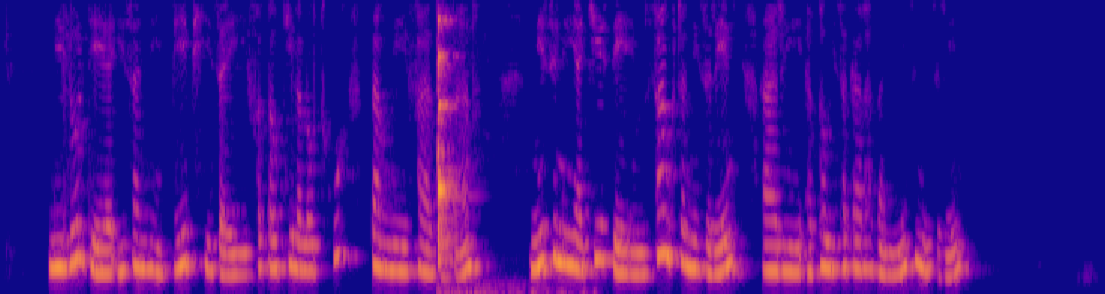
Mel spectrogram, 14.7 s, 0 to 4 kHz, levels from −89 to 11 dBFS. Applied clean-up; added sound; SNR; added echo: classical method WPE with log-MMSE.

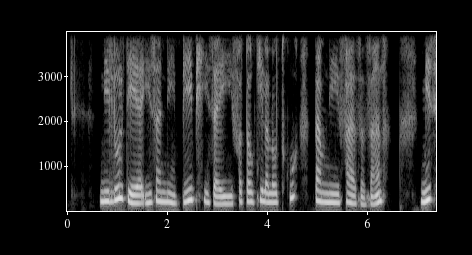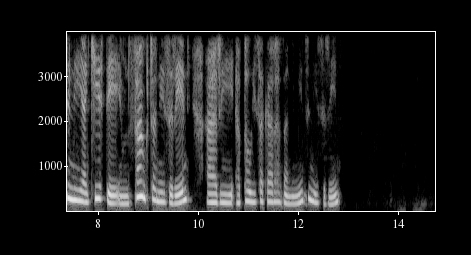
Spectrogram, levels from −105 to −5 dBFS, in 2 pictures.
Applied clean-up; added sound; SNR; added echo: none; none; none; none.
